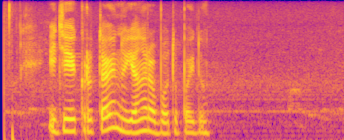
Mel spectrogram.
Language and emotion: Russian, neutral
